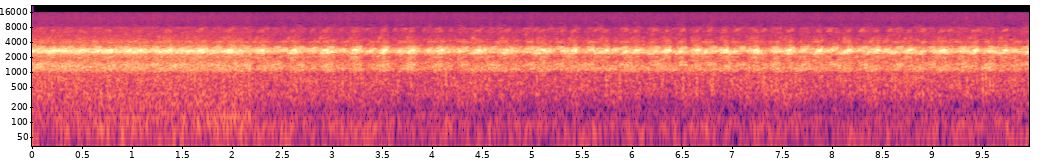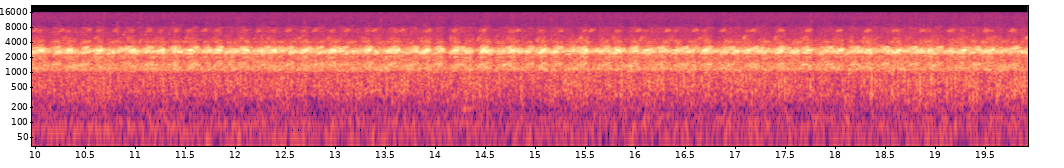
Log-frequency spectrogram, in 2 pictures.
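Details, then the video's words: Pondside frogs in an urban park in Suwon calling together during night rainfall; continuous fast-pulsed, rattling croaks layered into an unbroken drone over soft falling rain. "비오는 밤 개구리소리, Do you hear the frogs? 비오는 밤 공원 연못 추억의 개구리 소리, Frog Sounds, 빗소리와 함께 듣는 개구리 우는 소리"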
